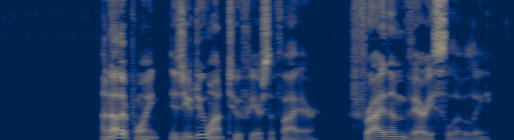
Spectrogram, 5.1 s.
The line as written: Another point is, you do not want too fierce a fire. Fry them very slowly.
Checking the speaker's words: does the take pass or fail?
fail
